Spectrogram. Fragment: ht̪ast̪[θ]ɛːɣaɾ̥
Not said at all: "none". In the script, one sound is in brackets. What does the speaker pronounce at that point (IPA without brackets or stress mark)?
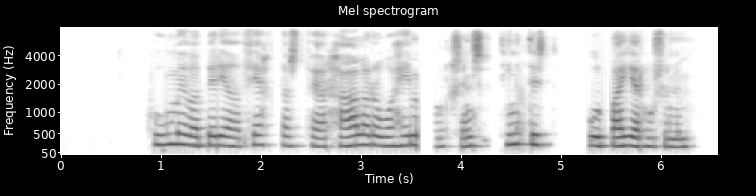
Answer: θ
